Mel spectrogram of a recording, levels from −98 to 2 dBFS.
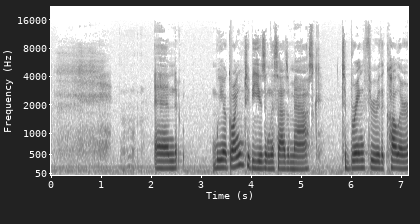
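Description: Gaps at joins of encoded pieces fall at 3.59 s (10.6 ms) and 6.68 to 6.71 s (23.7 ms). Leftover encoder delay and padding notch the waveform, leaving thin vertical blanks on the spectrogram.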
